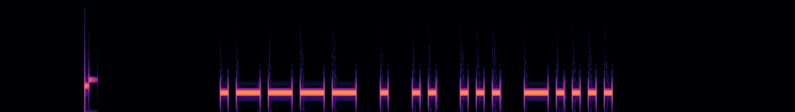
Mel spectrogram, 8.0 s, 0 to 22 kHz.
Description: Morse code, heard as a keyed tone, about 15 wpm, 700 Hz. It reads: 1EIS6
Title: Five Challenging Letter-Number Combinations 15wpm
